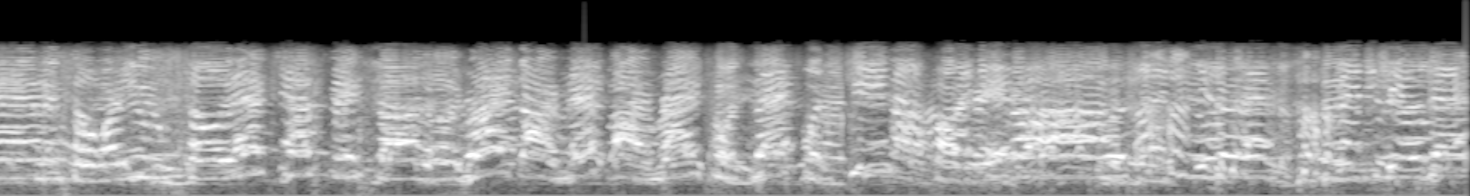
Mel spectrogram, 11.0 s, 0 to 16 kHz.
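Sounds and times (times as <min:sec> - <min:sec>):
children singing together: 0:00.0 - 0:11.0.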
